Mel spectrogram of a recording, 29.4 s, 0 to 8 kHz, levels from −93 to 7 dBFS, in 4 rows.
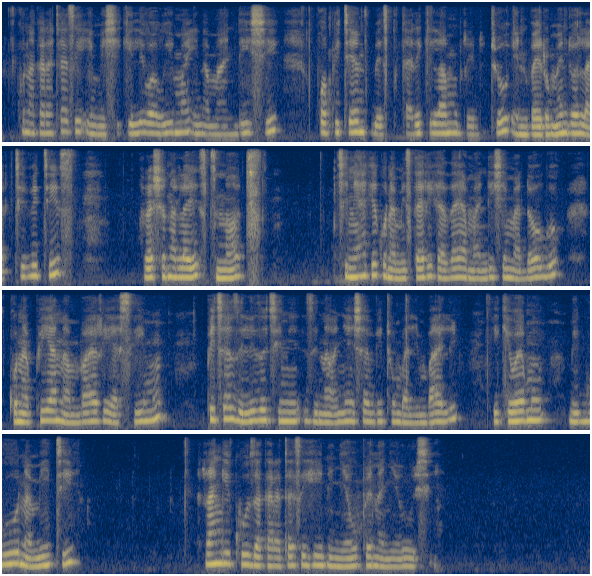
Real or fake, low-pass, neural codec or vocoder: real; 7.2 kHz; none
